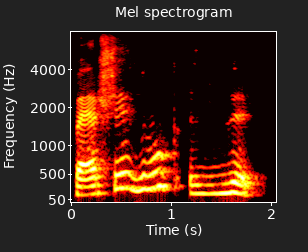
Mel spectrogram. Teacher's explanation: перший звук з твердий приголосний позначаємо однією рисочкою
